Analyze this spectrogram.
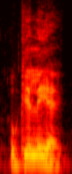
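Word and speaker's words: Galea: say is it Jason galia galia galia I do apologize someone once told me to pronounce it like the melon and I thought what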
